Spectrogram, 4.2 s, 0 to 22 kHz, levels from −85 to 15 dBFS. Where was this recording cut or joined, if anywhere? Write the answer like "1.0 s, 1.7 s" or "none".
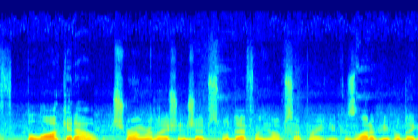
1.1 s

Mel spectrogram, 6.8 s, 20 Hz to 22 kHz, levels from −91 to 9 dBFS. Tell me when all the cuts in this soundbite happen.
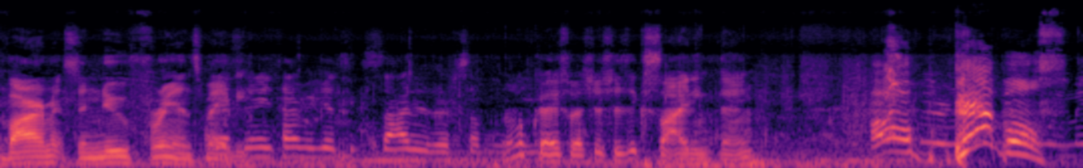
5.5 s

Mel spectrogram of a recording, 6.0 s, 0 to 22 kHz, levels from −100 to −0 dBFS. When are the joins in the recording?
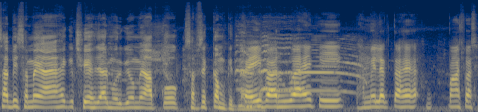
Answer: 0.9 s

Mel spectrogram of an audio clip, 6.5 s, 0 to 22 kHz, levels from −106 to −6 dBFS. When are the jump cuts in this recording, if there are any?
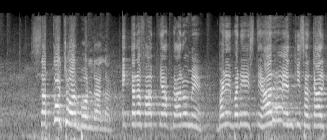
2.5 s

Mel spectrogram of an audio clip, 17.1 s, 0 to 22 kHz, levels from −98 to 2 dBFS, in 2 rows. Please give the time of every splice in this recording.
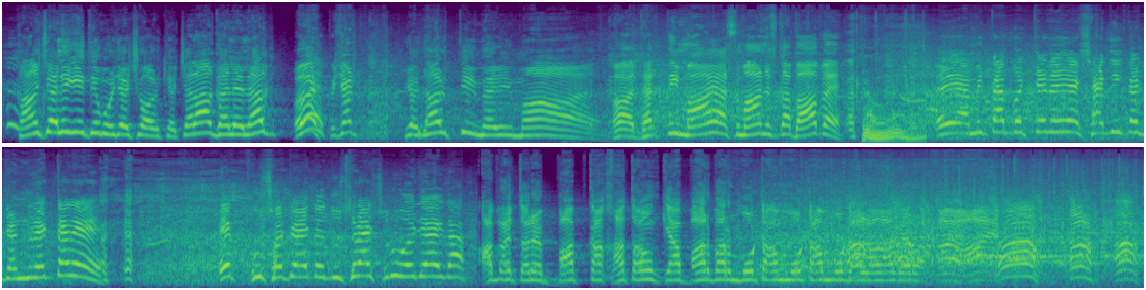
2.8 s, 6.9 s, 12.1 s

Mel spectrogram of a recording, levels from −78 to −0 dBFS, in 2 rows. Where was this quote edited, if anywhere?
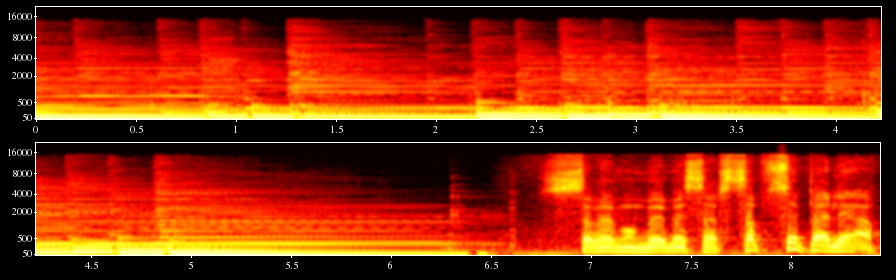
6.4 s

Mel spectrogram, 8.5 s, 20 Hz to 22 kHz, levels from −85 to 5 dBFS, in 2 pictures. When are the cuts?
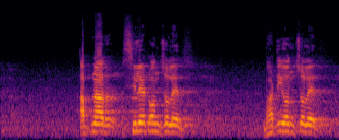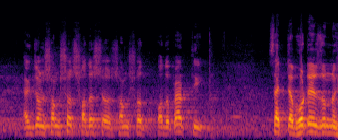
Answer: none

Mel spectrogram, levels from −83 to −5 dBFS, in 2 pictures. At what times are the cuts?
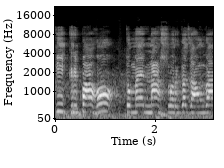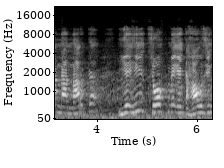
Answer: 1.2 s

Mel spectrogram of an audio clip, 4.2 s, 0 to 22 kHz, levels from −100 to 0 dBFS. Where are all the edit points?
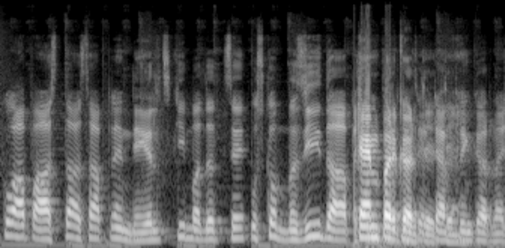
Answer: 2.1 s, 2.9 s

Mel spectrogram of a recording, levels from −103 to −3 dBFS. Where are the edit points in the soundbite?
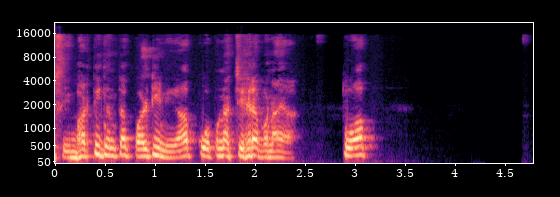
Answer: none

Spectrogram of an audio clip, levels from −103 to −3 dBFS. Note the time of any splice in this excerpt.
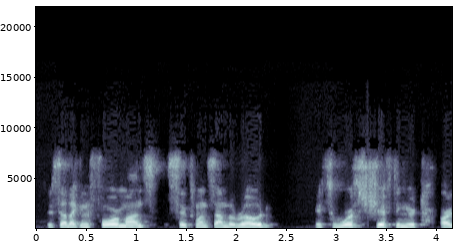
none

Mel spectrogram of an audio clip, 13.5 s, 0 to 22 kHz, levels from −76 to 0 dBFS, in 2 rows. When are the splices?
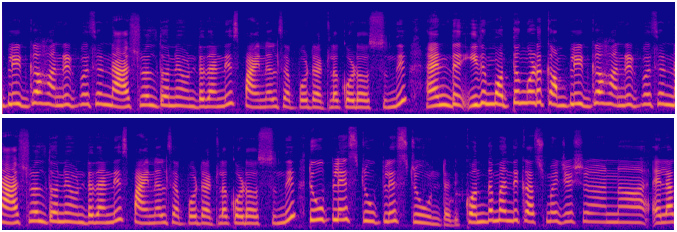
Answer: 4.1 s, 9.7 s

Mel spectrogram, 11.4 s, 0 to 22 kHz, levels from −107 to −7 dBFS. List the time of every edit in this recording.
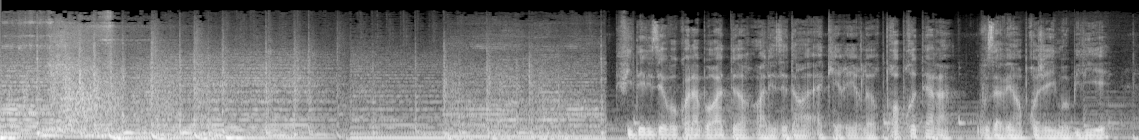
6.1 s

